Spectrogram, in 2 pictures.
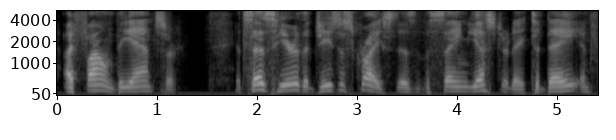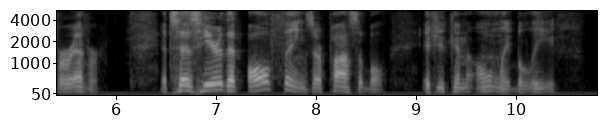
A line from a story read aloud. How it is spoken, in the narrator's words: very excited, she exclaimed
